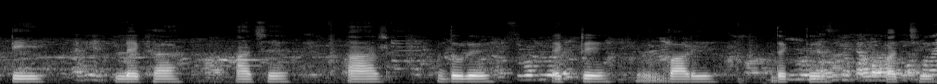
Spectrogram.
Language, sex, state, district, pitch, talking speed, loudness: Bengali, male, West Bengal, Jalpaiguri, 130 Hz, 60 wpm, -17 LUFS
